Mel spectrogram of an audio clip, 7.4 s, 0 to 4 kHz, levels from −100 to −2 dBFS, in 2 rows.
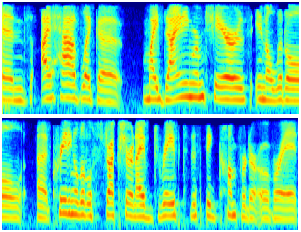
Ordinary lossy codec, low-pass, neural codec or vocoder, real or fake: MP3, 32 kbps; 3.6 kHz; none; real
